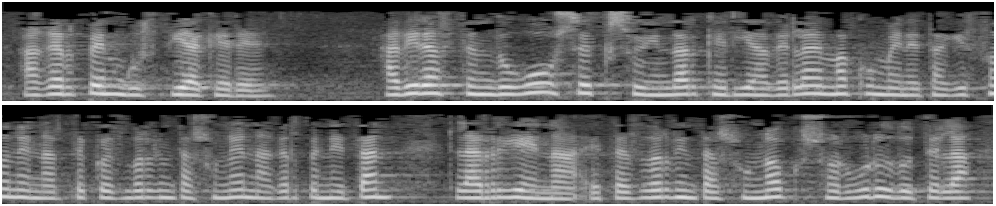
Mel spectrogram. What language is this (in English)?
Basque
